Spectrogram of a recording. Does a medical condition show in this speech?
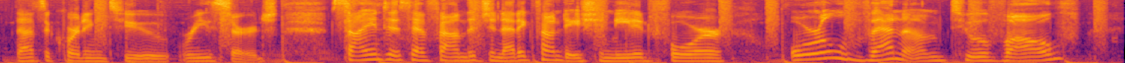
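No.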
